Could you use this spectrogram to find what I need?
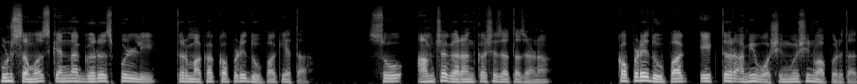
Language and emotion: Goan Konkani, neutral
